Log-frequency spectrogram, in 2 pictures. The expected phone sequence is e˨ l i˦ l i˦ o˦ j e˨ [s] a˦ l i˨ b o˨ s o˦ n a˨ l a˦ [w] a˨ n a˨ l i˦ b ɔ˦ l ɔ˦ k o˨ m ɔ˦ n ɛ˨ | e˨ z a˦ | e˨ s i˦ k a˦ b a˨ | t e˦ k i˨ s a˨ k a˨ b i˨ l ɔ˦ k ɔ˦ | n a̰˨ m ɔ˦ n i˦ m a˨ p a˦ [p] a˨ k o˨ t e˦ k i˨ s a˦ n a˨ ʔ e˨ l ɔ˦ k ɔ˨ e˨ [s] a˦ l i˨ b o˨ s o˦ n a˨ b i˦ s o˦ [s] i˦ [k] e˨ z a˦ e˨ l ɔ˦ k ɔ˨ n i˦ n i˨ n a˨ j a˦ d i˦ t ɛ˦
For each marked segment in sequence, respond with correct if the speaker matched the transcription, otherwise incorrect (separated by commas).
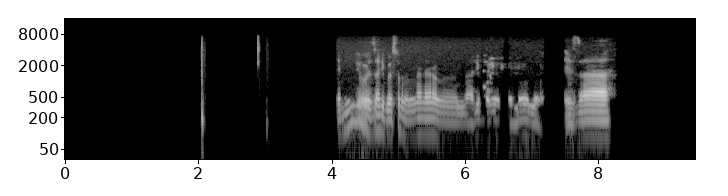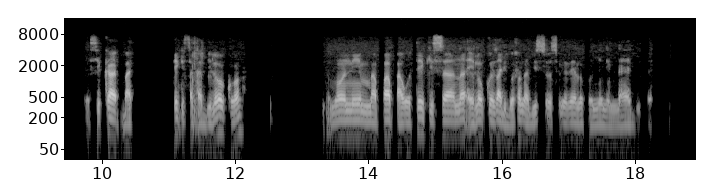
incorrect, correct, correct, incorrect, correct, correct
